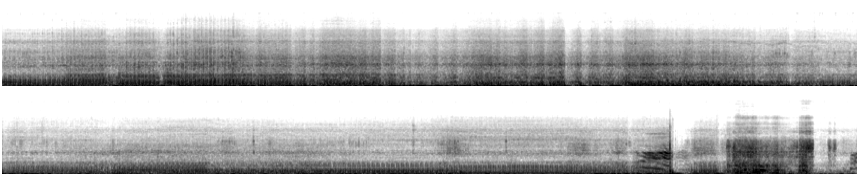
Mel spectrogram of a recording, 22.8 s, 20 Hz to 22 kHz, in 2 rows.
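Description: KTM 950 Super Enduro's V-twin engine running at low revs as the bike rolls slowly over gravel, a little quieter in the second half. A few words are spoken near the end.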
